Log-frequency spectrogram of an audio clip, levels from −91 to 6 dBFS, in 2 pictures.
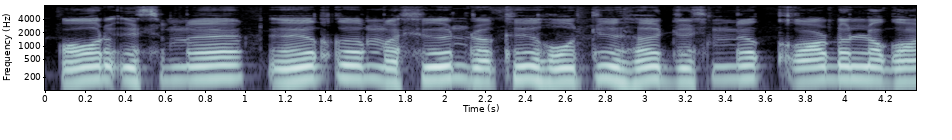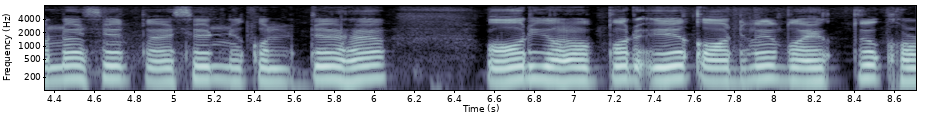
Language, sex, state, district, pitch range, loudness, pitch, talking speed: Hindi, male, Uttar Pradesh, Jyotiba Phule Nagar, 160-180 Hz, -15 LUFS, 170 Hz, 150 wpm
